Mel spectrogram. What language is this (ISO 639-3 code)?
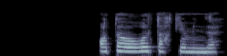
uzb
